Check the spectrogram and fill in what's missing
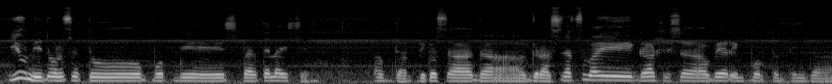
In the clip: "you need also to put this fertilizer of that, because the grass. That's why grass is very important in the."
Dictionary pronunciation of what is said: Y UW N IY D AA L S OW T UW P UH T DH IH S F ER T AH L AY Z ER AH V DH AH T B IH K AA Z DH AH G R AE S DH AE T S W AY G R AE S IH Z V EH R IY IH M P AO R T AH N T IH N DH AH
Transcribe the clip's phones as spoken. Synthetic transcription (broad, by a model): Y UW N IY D AA L S OW T UW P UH T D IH S P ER T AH L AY S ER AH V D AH T B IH K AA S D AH G R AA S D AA T S W AY G R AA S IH S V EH R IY IH M P AO R T AH N T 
